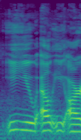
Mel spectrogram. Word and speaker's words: Euler: got our euler angles which is e-u-l-e-r is pronounced euler and we're going to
